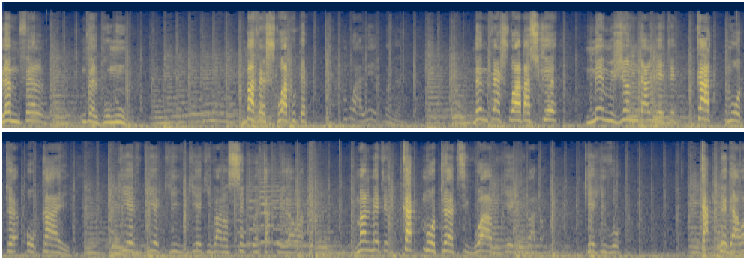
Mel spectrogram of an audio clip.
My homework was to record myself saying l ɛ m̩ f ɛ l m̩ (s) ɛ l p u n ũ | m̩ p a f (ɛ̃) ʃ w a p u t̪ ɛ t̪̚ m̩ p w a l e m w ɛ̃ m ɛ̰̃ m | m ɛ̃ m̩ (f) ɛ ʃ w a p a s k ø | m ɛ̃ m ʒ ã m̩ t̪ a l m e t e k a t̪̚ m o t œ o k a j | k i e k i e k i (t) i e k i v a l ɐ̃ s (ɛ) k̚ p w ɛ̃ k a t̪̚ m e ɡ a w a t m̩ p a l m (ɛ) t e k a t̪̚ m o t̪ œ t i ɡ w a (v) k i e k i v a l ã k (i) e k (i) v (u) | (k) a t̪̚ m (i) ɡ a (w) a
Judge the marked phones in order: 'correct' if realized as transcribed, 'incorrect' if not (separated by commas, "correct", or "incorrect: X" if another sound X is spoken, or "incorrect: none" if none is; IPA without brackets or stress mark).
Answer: incorrect: f, incorrect: ɛ, correct, incorrect: k, incorrect: ɛ̃, incorrect: e, correct, correct, correct, incorrect: o, correct, incorrect: e, correct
